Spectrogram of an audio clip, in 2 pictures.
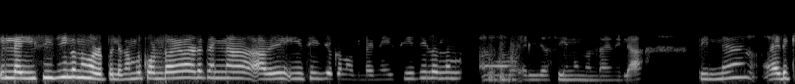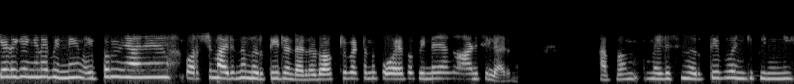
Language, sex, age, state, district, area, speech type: Malayalam, female, 45-60, Kerala, Wayanad, rural, conversation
